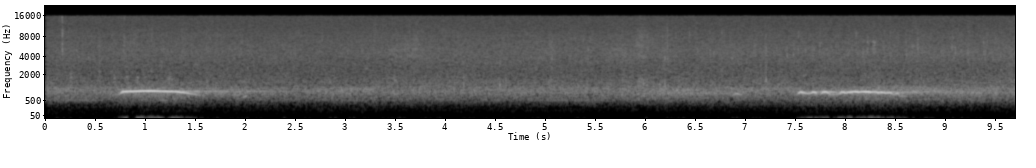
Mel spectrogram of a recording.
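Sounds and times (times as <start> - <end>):
Tawny Owl: 0.7 - 2.2, 6.8 - 9.2.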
